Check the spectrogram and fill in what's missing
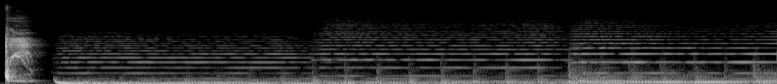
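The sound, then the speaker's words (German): A single loud, wet cough bursts out at the very start, immediately followed by several seconds of steady, sustained organ-like tones that shift in pitch. “Mit einem feuchtfröhlichen Huster.”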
